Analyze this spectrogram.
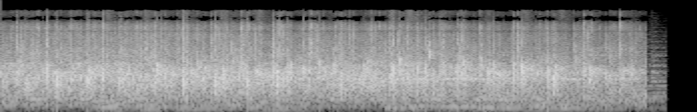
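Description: An audience applauding, a dense patter of many hands, over background music with low bass notes. Both cut off abruptly to silence about six and a half seconds in.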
